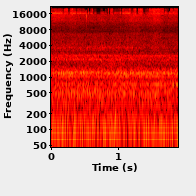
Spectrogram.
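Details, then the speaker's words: Chinese 12V 5kW diesel parking heater with 3-button LCD, powered by a generator with the car off, getting quieter as it settles: smooth, steady low roar with an even plane-like whoosh, no knocks or surges; normal running, very hot outlet air. "you can tell it's getting quieter sounds a bit like a plane"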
